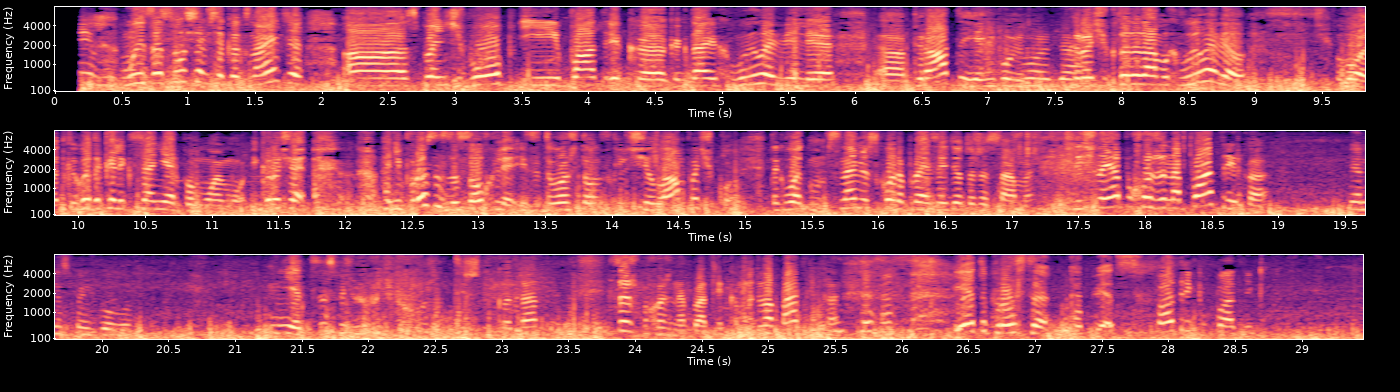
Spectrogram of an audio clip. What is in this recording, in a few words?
video voice call; fake call; lady diana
